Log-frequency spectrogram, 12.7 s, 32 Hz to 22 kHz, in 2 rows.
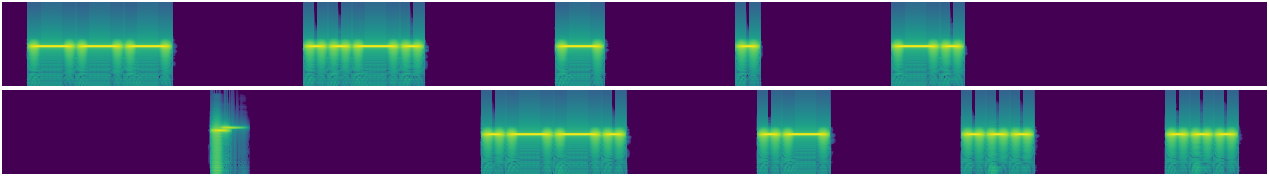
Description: Morse code, heard as a keyed tone, about 20 wpm, spaced as for 9 wpm, 700 Hz. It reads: OFTEN PASS
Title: 4x Character Spacing - Top 500 Words - 20wpm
